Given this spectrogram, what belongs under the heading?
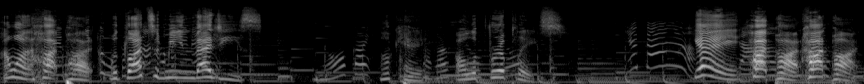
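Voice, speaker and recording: A high, childlike anime animal girl, acted by a woman, speaking visual novel dialogue. She is cute, playful and affectionate toward her friend, with clearly audible game music underneath. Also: expressive, takes it slowly, pauses often, full character voice. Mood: excited.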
